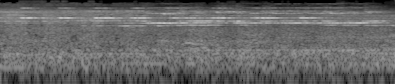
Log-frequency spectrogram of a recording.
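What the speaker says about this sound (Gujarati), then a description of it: "આ ટ્રેન ઊભી રાખી છે." An AC double-decker train stands at a station with a loud, steady mechanical drone and thin high-pitched squealing tones running through the whole stretch.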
